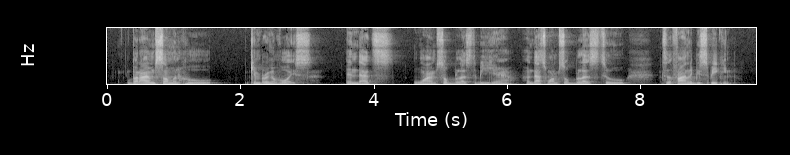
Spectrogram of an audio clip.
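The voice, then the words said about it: Emotional voice, changing tone. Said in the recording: “when my voice changes tone, it means I'm getting emotional”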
